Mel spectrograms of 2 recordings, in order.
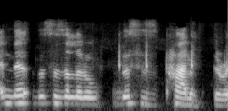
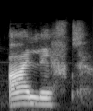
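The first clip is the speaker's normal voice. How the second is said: whispered, choking up; real tearful whisper; near tears. Real, not acted. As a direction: voice failing as tears come. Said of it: "I'm gonna cry".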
